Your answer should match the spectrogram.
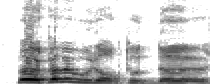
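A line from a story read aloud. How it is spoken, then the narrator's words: Exclaimed. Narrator (French): s'écria Rogron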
